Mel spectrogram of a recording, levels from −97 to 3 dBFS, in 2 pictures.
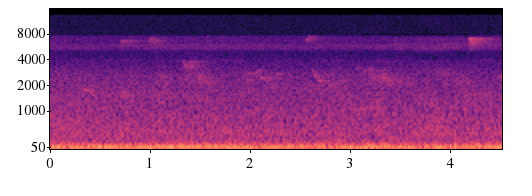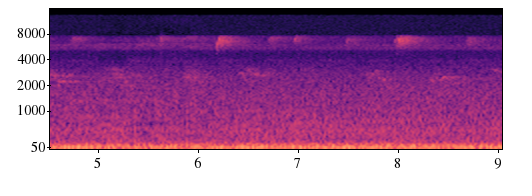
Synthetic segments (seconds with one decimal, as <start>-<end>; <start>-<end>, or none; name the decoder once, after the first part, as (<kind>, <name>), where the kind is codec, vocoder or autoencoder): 3.1-4.2 (codec, SNAC); 5.0-6.1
